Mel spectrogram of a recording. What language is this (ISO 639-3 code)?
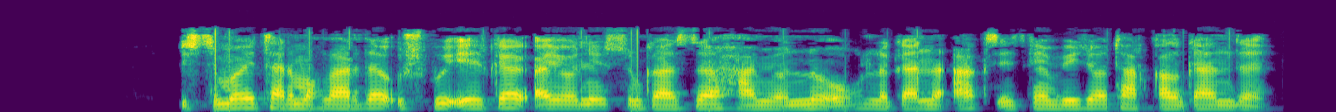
uzb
